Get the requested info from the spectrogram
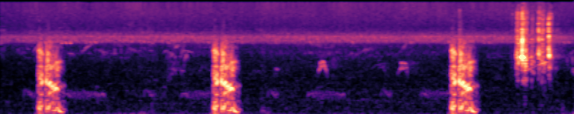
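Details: Vervet monkey giving short, harsh cough-like alarm barks spaced about two seconds apart; troop alarm calls signal danger and whether to climb up or get down from trees.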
